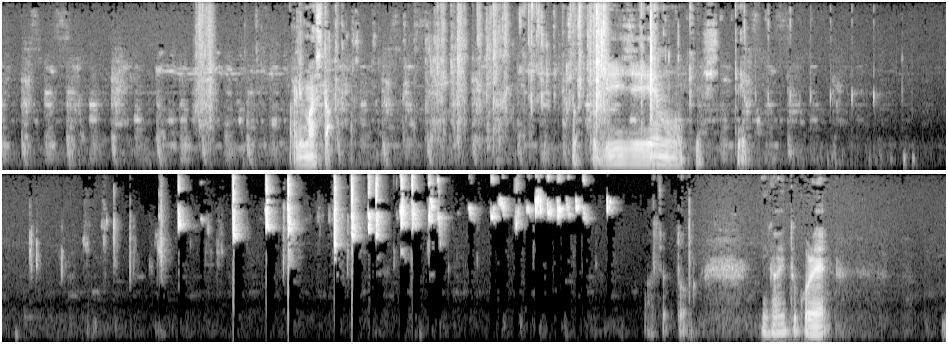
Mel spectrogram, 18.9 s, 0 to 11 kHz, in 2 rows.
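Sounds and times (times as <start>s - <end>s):
speech: 2.9s - 3.6s, 5.9s - 7.6s, 17.1s - 17.8s
repainted wooden bird call with metal, turned to squeak chirps and trills mimicking birdsong: 10.4s - 15.6s.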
